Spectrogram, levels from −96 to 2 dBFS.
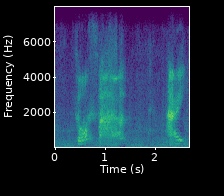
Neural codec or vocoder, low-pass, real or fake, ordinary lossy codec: codec, 24 kHz, 1.5 kbps, HILCodec; 7.2 kHz; fake; Opus, 16 kbps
